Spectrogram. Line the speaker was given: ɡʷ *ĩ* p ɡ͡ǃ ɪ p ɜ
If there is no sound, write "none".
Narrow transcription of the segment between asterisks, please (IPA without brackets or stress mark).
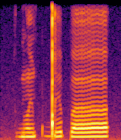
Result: ĩ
